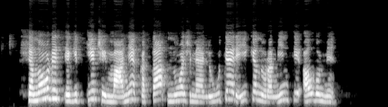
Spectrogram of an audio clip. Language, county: Lithuanian, Panevėžys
